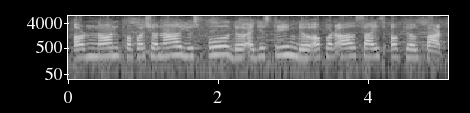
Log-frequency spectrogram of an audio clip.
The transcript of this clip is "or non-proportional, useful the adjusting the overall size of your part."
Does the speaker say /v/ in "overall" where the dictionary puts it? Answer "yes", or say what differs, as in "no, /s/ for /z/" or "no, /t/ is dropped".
no, /f/ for /v/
